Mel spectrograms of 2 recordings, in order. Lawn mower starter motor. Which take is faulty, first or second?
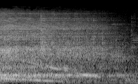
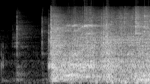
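first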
